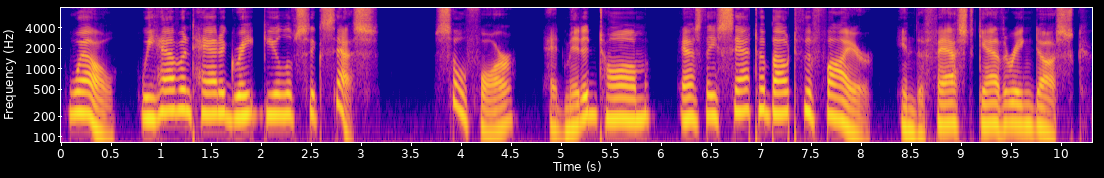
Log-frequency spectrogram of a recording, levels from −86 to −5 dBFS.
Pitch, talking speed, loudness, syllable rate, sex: 180 Hz, 135 wpm, -16 LUFS, 3.6 syllables/s, male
